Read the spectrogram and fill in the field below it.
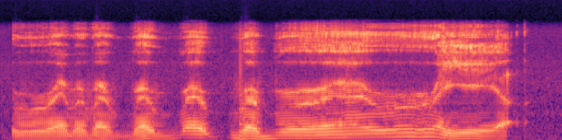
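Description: A long, deliberate voiced burp shaped into short syllable-like pulses, then a sustained rumbling stretch; voluntary belching.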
